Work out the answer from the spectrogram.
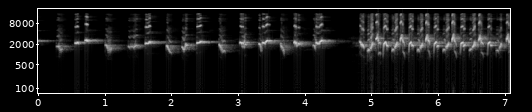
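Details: Yellow-vented bulbul song used as a lure to make other birds sing: evenly spaced falling whistles, then a sudden switch to a fast, dense chatter.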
